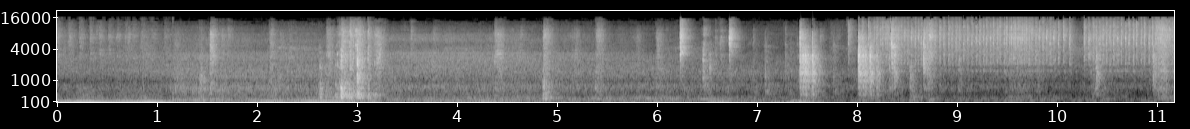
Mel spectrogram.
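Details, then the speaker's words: Bicycle bottom bracket with sharp, irregular cracks and creaks on each pedal stroke over shop noise; the bearing is dry, and grease helps. "tritt kugel knackt was tun so diese kugel knackt wie man hört"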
